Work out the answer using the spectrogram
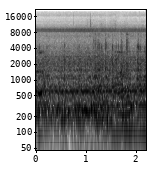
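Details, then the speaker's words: Schaublin lathe parting off a variator shaft: harsh uneven ratcheting chatter with high ringing squeal over the cut — parting tool chattering, attributed to poor rigidity; finished with a hacksaw instead. "I don't like this sound. Okay. Yep. Not very good. Why did it do that?"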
